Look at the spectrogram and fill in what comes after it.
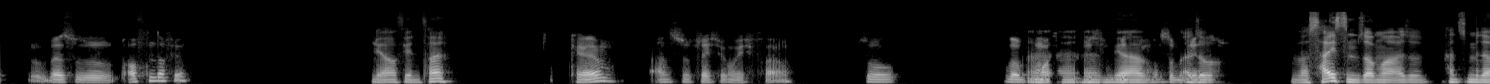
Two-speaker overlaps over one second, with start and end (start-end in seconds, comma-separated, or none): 10.3-12.1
